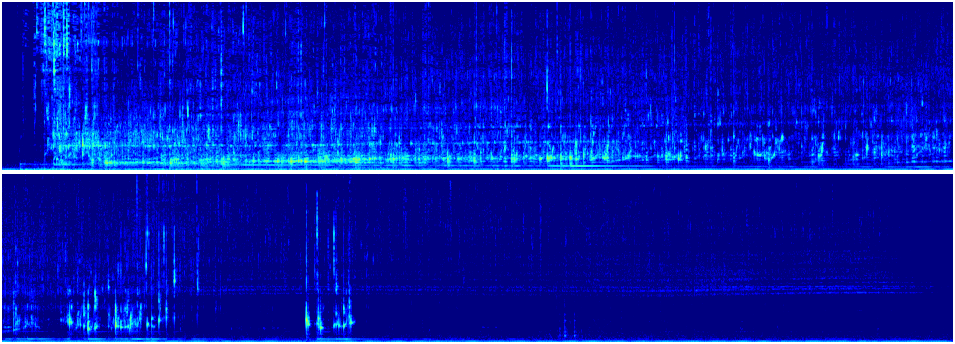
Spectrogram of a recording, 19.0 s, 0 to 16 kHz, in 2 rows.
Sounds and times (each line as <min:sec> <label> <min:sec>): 0:00.2 bubbles fizzing 0:11.4
0:00.2 Pour Champagne into Wine Glass 0:11.6
0:12.6 bubbles fizzing 0:13.0
0:12.6 Pour Champagne into Wine Glass 0:13.1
